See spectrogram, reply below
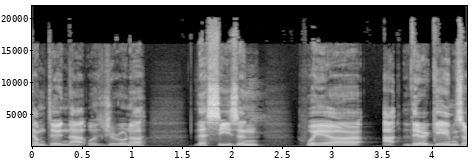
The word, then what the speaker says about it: Girona: I looked it up. Girona is a Catalan word. So it's Je. So there we go. Apologies for ever calling it anything other than Girona.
